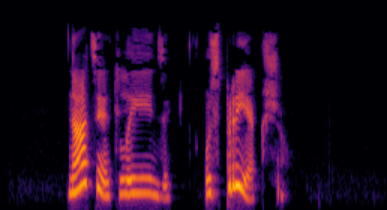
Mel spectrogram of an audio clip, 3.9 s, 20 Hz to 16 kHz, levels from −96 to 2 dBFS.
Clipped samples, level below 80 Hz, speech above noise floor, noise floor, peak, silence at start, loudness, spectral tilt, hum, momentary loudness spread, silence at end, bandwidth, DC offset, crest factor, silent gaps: under 0.1%; -80 dBFS; 60 dB; -84 dBFS; -6 dBFS; 0.7 s; -24 LUFS; -3.5 dB/octave; none; 22 LU; 1.1 s; 9.8 kHz; under 0.1%; 22 dB; none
